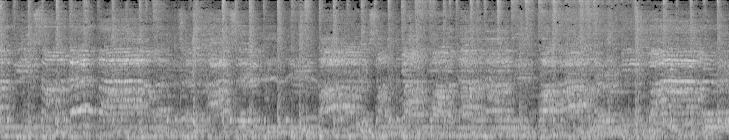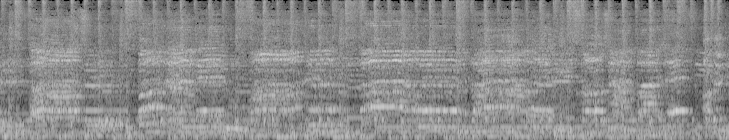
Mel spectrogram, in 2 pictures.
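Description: Live gospel worship music: a choir singing together with a band of drum kit and guitar, continuous.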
